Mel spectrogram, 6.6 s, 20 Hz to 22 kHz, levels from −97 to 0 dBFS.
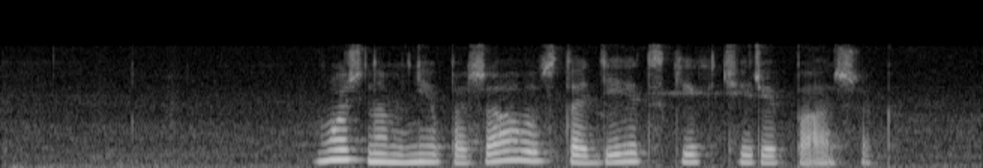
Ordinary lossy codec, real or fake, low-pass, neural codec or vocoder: none; fake; 7.2 kHz; vocoder, 22.05 kHz, 80 mel bands, WaveNeXt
